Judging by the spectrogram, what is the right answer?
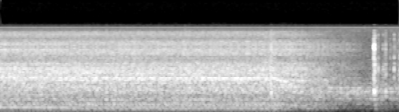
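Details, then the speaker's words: Hot restart after front calipers rebuilt and top hose, thermostat, rocker cover gasket done; previously would not start hot. Engine now idles steadily with slight gentle hunting as it settles, then quiets; normal idle. "Well, it's running like an absolute dream, so let's see if it starts hot now, which it couldn't do before. That hunting's normal, it's just settling itself in."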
